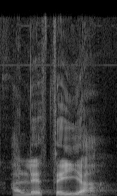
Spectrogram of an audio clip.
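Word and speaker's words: ἀλήθεια: 진리라는 단어인데 진리가 헬라어로 보면 알레세이아라고 하는 단어입니다. 제가 일부러 한번 가져와 왔어요. 알레세이아. 진리하면 한번 읽어 볼까요? 알레세이야. 시작. 알레. 예. 뻔데기 발음이라서 시옷으로 해야지 디귿으로 해야 될지는 알아서 하시면 됩니다. 알레테이야. 이렇게 근데 여기 보시면 어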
